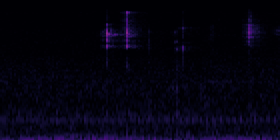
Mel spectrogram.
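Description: Three sharp, faint clicks of a computer mouse during web-page editing in WordPress, two close together and a third a moment later, alone over quiet room hiss.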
